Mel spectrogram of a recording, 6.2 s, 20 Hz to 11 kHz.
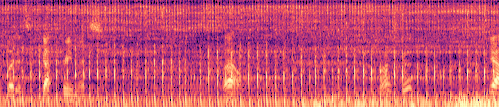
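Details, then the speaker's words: Yamaha PW50 two-stroke with brand-new top end, not yet broken in; steady crisp burble at idle, even beat with no misses or surging, a clean healthy idle after previously only pinging when kicked. "This is a brand new top end. I should probably let it break in first. Idles. Sounds pretty good."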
